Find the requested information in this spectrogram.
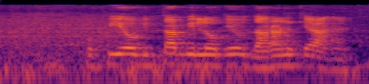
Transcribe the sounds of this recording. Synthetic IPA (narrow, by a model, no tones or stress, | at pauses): ʊpjoːɡɪt̪abʱiloːɡeʊd̪ʱaːɾəɳkjaːɦɛ̃ː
